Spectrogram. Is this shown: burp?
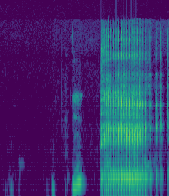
yes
